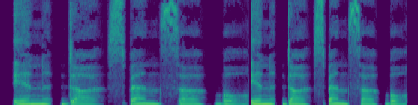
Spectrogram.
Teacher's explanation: Both US and UK have the same pronunciation of this word. Stress pen. Keep d and s soft.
